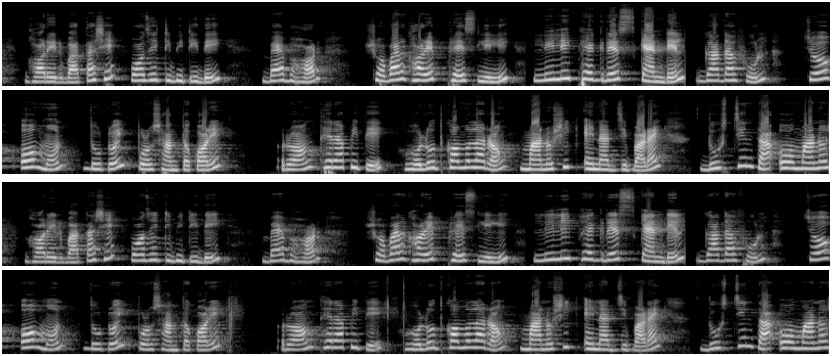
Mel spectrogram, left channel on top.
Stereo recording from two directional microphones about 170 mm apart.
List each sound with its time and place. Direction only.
0.3 s a woman's voice: 10° left (ahead or behind)
9.2 s a woman's voice: 25° left (ahead or behind)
